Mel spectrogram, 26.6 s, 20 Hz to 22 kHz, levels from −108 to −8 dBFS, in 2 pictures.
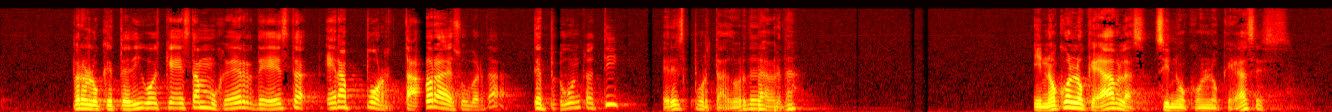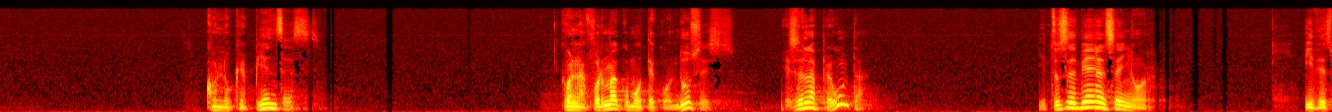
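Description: At 4.15 to 4.27 s a burst of packet loss removes about 100 ms of audio. The receiver extends the last sound and fades it, so a held buzz or hiss dies away before the audio picks up further along with a piece missing. A spectrogram shows the final spectrum smeared flat across the gap and darkening, and the waveform envelope tapers to a trough. The same happens more briefly at 9.21 to 9.29 s, where about 60 ms goes.

From 5.53 to 7.93 s comes repeated packet loss with a robotic sound. Nine holes, none longer than 58 ms, are each patched by continuing the previous sound, and together they fill about 12 percent of the stretch. The result is choppy, with pieces missing. On a spectrogram it looks like a row of short frozen, stretched blocks cutting into the natural movement, and the waveform shows repeated flattened segments. The pattern returns at 16.17 to 17.25 s with five gaps, about 20 percent concealed, and at 24.11 to 25.59 s with eleven gaps of up to 60 ms, about 22 percent concealed.

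Short concealed packet loss occurs at 8.55 s (about 20 ms), at 9.09 to 9.15 s (about 40 ms) and at 17.99 s (about 20 ms). Each hole is bridged from the preceding sound and blended back into the real audio. It is heard as a quick smear or wobble, and it shows on a spectrogram as a thin vertical seam where fine detail briefly blurs.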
